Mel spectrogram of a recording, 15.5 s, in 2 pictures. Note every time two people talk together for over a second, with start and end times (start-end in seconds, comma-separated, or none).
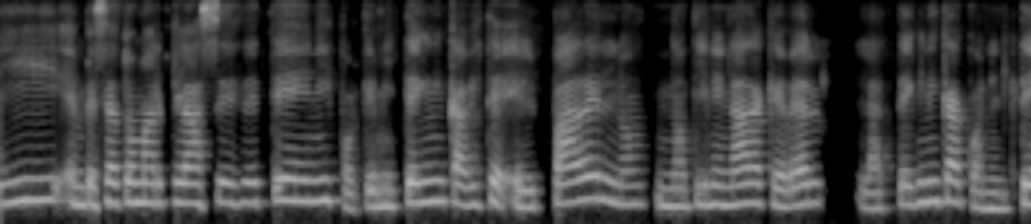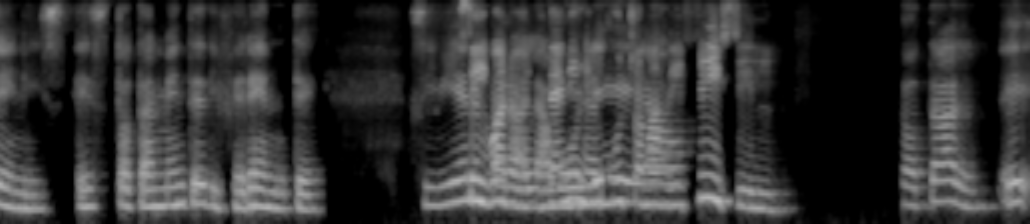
11.2-12.9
